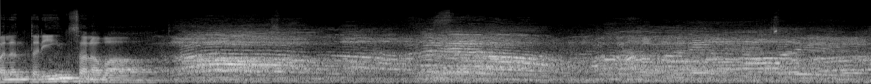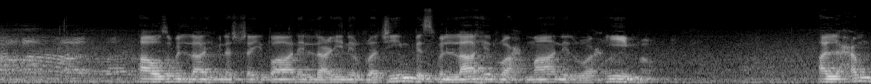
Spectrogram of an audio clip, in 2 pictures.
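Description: A middle-aged man speaks with feeling through a microphone and loudspeakers in an echoing hall.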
